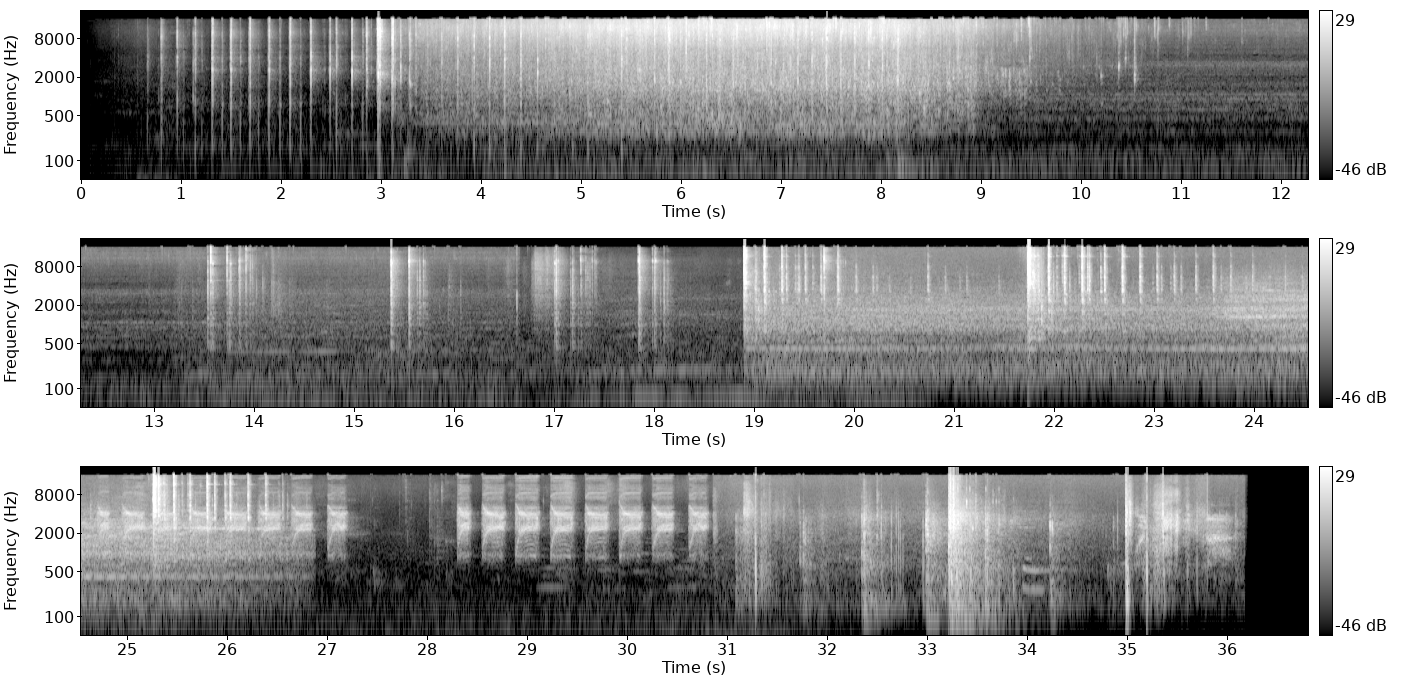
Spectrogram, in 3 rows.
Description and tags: Belgium students from Sint-Laurens school in Sint-Kruis-Winkel used mySounds from Swiss and Greek students at the Gems World Academy-Etoy Switzerland and the 49th primary school of Athens to create this composition.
